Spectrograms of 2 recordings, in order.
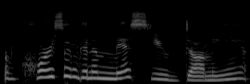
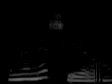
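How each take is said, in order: First: Firmer, livelier affectionate retort; fond exasperation. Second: Tender sad confession. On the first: Assuring departing friend of being missed, affectionate exasperation. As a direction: insist on it as if it were obvious. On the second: Telling departing friend they will be missed, soft and sad. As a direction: let it out softly, with regret. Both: Acted.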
